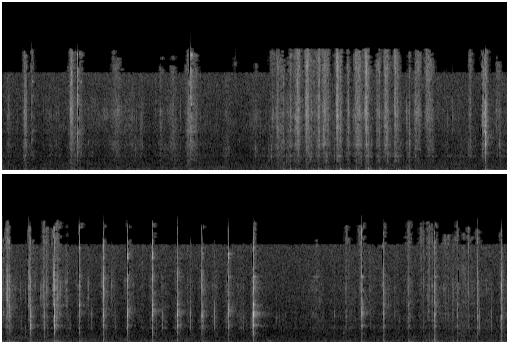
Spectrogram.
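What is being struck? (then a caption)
Small metal binder clip with wire handles. A small black metal binder clip with silver wire handles, a solid spring clip held in black nitrile-gloved fingers, has its handles pressed, flipped and clicked against the clip body. The result is rapid, irregular, sharp, bright clicks that die away instantly, with a denser scratchy cluster partway through over a soft low background.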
